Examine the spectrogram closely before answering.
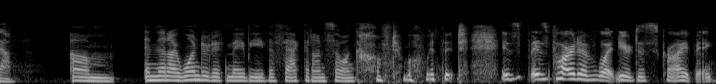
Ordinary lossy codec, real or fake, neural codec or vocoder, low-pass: MP3, 32 kbps; real; none; 7.2 kHz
